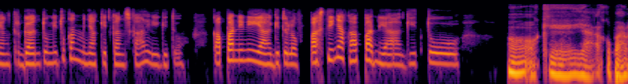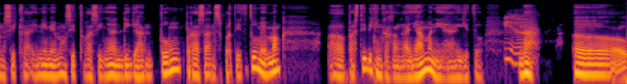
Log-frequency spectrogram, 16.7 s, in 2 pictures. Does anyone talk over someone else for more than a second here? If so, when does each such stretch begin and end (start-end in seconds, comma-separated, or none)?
none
